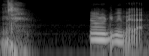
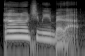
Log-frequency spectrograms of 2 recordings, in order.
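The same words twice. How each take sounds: First: Mock-innocent through a laugh, much softer. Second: Said in the usual way. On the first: Streamer dodging chat's hospital question, laughing softly. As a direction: play dumb while chuckling quietly.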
